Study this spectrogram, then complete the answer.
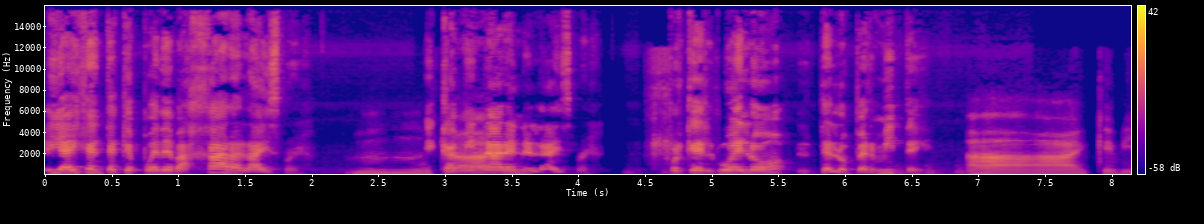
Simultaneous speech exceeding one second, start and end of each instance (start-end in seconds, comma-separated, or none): none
